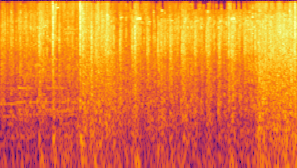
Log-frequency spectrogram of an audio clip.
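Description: Dense, sustained gunfire from weapons in Deep Rock Galactic: Survivor, including a shotgun, as a steady rapid barrage of overlapping shots that runs for several seconds and swells slightly louder near the end, with no voices.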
